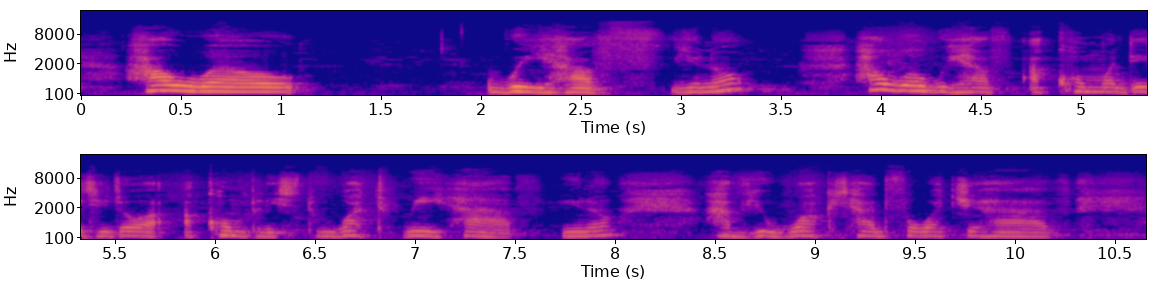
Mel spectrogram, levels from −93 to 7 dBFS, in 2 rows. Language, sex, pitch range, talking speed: English, female, 155-180 Hz, 145 wpm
